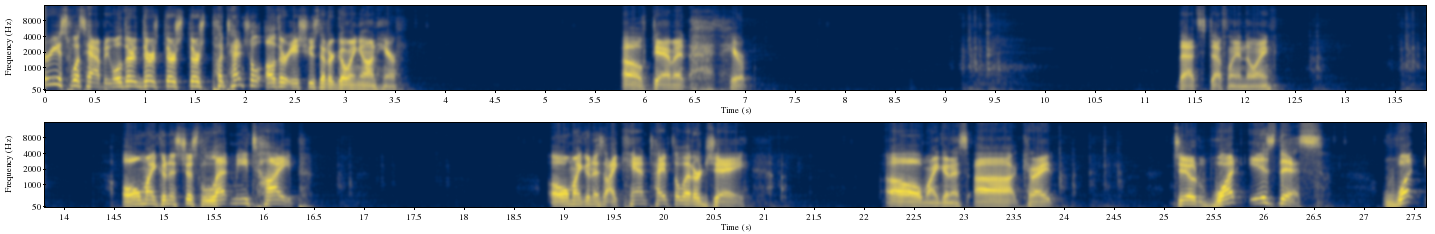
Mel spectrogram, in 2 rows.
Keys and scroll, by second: 9.1 j, 12.6 BackSpace, 17.2 Left, 17.2-17.7 typing, 20.1-21.1 typing, 23.7 Right, 24.0 BackSpace, 24.4 1.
